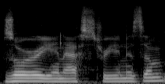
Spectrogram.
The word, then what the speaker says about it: Zoroastrianism: So yeah, Nowruz has been going around for about 3000 years, and it started with the Zoroastrian Zoroastrianism, if I'm saying it right. – Zoroastrianism. – Yes, thank you.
